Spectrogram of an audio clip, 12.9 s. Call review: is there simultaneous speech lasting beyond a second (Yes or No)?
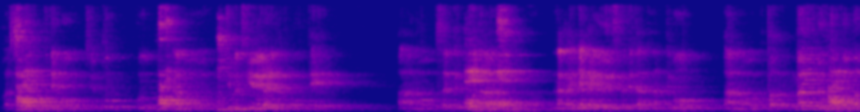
No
